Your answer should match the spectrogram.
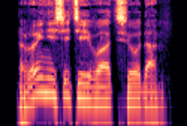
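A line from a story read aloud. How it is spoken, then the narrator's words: Hoarse command. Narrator (Russian): хрипло приказал Пратт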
